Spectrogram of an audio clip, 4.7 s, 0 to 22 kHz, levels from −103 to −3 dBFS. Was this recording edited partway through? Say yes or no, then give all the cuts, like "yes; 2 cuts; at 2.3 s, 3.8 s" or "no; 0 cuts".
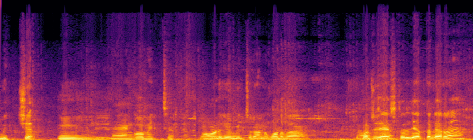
no; 0 cuts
